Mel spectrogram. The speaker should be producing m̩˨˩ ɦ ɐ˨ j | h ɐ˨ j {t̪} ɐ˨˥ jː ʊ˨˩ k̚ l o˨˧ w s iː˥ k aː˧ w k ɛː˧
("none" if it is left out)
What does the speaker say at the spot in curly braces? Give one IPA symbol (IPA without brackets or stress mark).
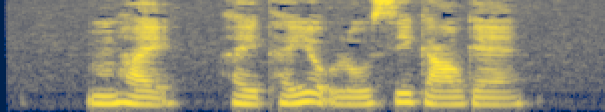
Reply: t̪ʰ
